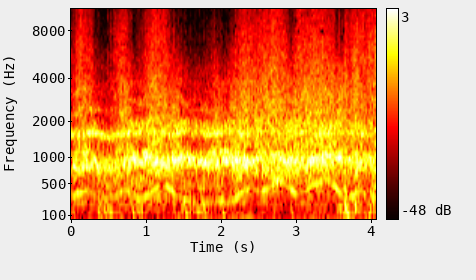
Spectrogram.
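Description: Car tires squealing in a long handbrake drift in Forza Motorsport 7, a loud sustained skid with wavering pitch over steady engine noise, heard alone.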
